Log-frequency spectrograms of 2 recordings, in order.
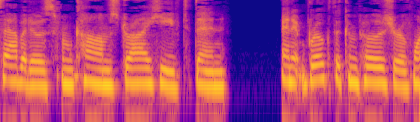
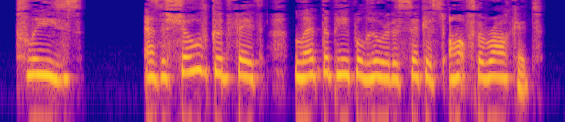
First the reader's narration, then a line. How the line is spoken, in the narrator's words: I begged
